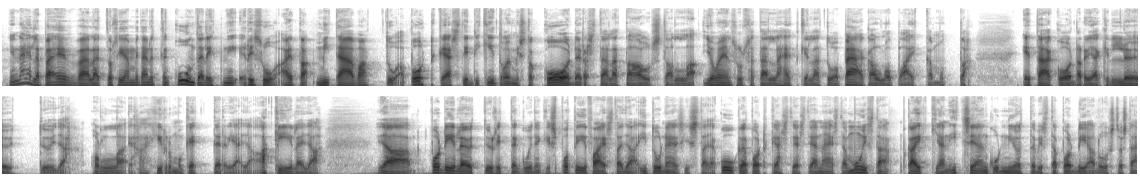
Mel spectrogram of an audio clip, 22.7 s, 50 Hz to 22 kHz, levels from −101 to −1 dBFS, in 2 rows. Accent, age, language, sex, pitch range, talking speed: native, 30-49, Finnish, male, 85-110 Hz, 130 wpm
